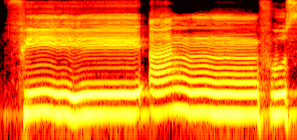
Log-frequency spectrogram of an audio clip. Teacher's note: এই ফিয়ের মধ্যে আমরা 3 আলিফ টান দিব, কারণ মদের হরফের উপর চিকন চিহ্ন এরপরে লম্বা হামজা থাকলে সেখানে আমাদের 3 আলিফ টেনে পড়তে হয়।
